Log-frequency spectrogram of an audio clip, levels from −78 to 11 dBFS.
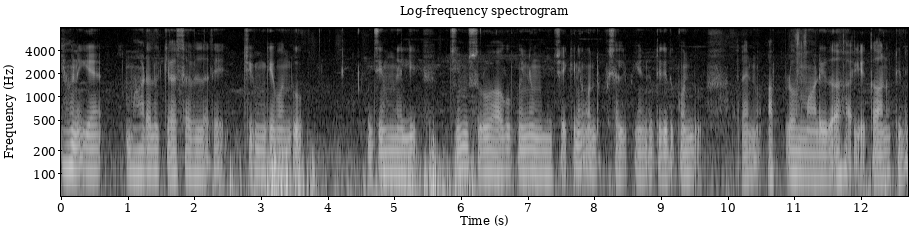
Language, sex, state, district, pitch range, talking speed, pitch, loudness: Kannada, male, Karnataka, Raichur, 90-100 Hz, 90 wpm, 95 Hz, -22 LUFS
